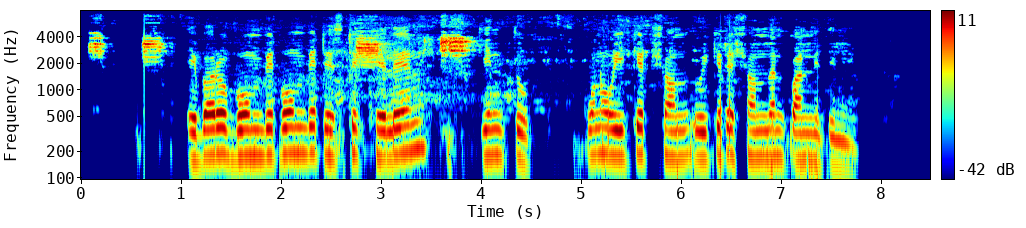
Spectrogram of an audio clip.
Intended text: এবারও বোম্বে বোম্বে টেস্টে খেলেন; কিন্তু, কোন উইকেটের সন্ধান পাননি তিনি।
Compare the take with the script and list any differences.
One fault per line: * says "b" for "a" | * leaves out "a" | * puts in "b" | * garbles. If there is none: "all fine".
all fine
